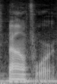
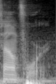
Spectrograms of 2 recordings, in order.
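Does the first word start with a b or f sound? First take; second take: b sound; f sound. First: The first word starts with a b sound. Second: The first word starts with an f sound. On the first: The speaker calls it right. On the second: The speaker calls it wrong.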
